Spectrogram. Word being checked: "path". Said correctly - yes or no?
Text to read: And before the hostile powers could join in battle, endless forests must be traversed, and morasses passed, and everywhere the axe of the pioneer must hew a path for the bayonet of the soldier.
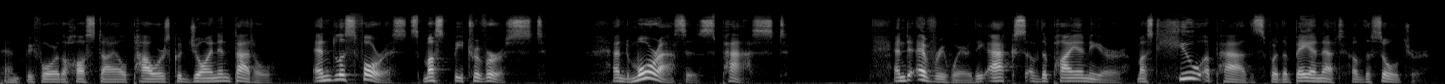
no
